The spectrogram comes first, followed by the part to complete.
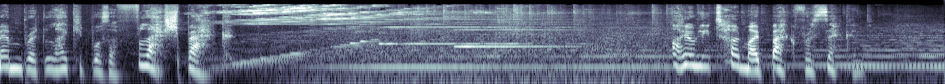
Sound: enchanting music; supermarket tannoy bleeping

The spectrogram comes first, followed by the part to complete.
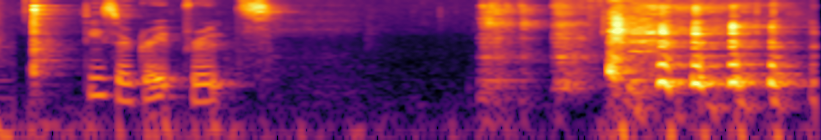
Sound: laughs nervously

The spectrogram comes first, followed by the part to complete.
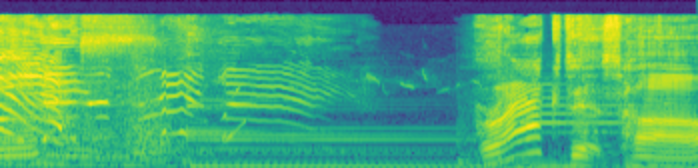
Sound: cheering

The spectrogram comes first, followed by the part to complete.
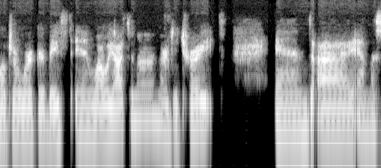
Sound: speaking foreign language

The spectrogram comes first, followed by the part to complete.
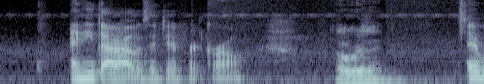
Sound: sobbing

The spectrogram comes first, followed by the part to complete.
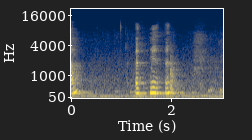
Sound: mutters

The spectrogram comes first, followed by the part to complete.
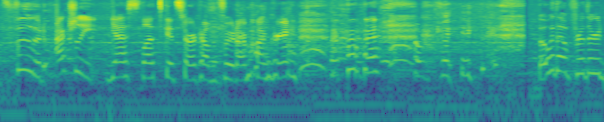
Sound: laughter

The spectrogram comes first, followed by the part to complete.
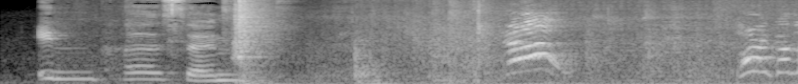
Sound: garage door opening

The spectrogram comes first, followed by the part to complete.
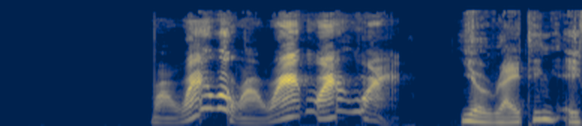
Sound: squawk

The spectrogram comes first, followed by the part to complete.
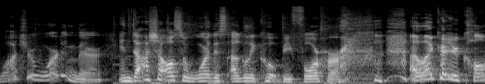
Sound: laughs

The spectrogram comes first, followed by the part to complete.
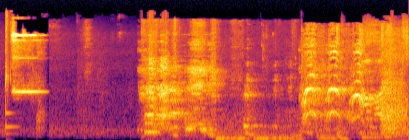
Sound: long version of the laugh

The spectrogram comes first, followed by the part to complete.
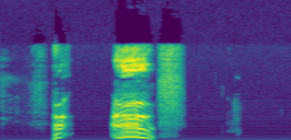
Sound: attack noises

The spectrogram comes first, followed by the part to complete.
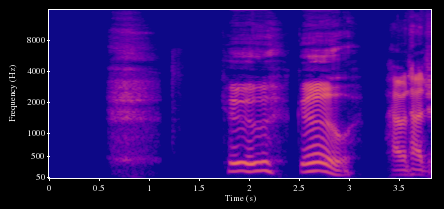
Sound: yawns

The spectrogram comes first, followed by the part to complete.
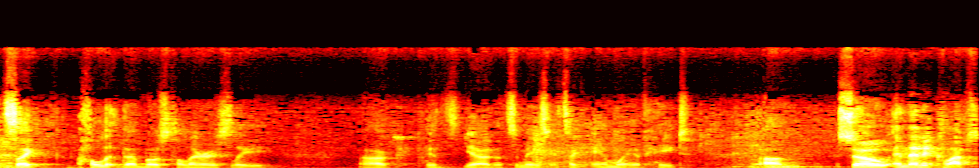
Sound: laughter

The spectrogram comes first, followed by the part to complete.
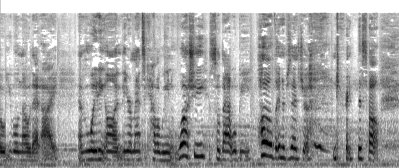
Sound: laughs

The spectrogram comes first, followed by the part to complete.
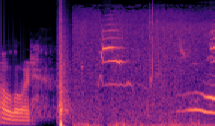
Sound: cat meows

